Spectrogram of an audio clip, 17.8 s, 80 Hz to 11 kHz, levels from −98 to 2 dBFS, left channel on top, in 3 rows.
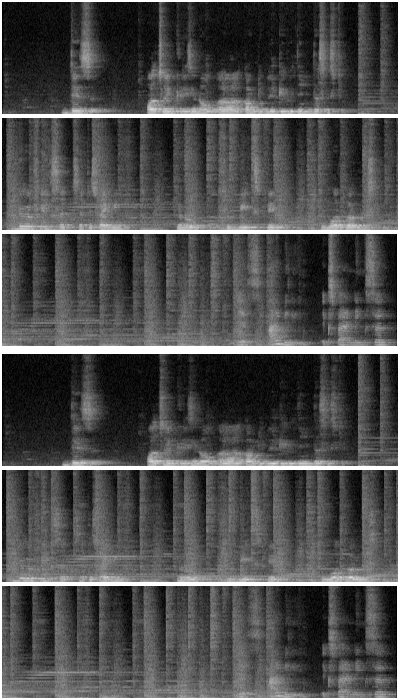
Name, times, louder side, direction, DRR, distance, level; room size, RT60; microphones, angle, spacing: voice 1, 0.9-1.4 2.2-5.0 6.1-7.8 8.6-10.2 10.7-11.8 14.0-14.1, equal, 65° left, 4 dB, 0.5 m, -24 dB
sound 1, 5.3-16.0, right 1 dB, 35° right, 0.6 m, -36 dB
voice 2, 15.4-17.7, left 2 dB, 15° left, 3 dB, 0.3 m, -35 dB
2.6 x 2.5 x 2.8 m, 0.71 s
head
